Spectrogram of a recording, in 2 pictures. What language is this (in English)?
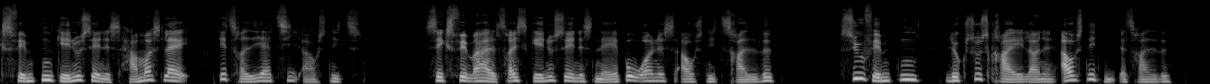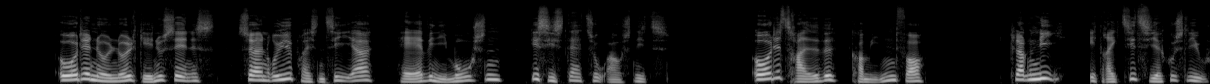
Danish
